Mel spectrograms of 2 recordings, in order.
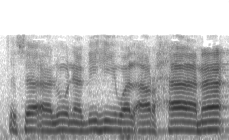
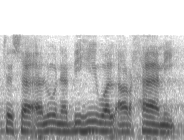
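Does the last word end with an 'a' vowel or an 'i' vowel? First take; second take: a; i. First: The last word ends with an 'a' vowel. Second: The last word ends with an 'i' vowel. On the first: Beware of cutting the ties of kinship. The speaker calls it right. "بالفتح" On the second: People ask one another by the ties of kinship. The speaker calls it wrong. "أما قراءة الخفض الجر"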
